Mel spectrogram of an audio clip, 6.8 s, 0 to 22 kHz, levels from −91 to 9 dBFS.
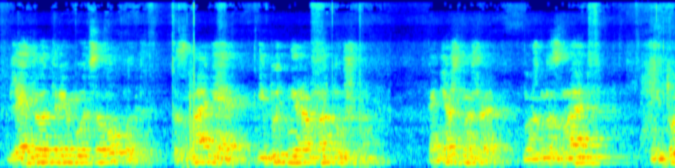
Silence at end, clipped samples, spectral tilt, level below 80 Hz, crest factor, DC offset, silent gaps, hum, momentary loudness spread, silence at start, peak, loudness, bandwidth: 0 s; under 0.1%; -5.5 dB/octave; -60 dBFS; 18 dB; under 0.1%; none; none; 11 LU; 0 s; -4 dBFS; -21 LUFS; over 20 kHz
